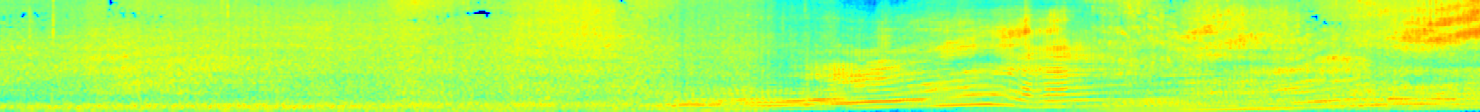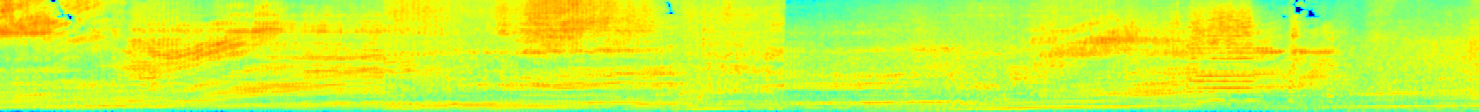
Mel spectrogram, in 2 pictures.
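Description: Car engines idling steadily, then, from about seven seconds in, a string of performance cars pulling away past one after another, each engine revving up through the gears in repeated rising sweeps.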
